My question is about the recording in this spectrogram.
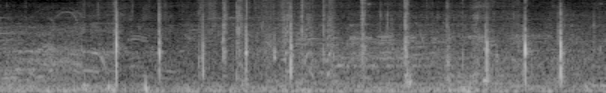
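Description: A small child's quick, uneven footsteps on a brick-paved path: a run of sharp slaps, about three a second, starting about a second in.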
